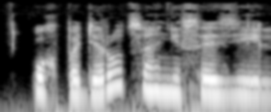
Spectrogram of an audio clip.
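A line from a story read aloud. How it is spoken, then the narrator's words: Sighing. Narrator (Russian): вздохнул Элмар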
